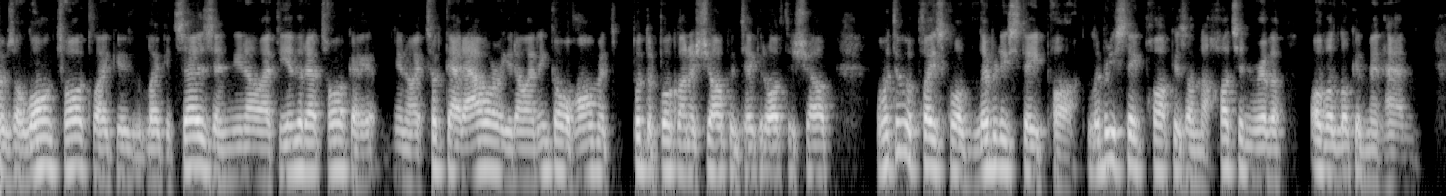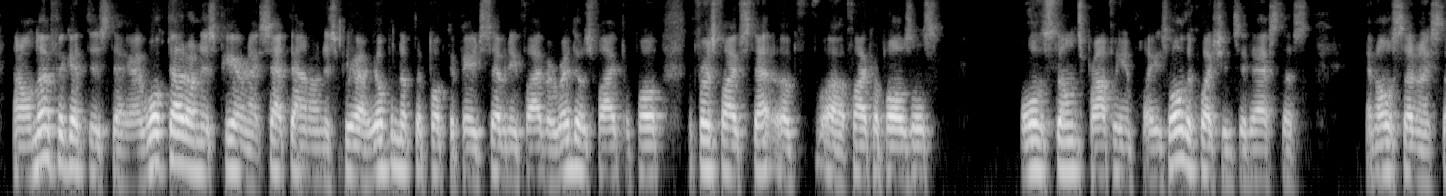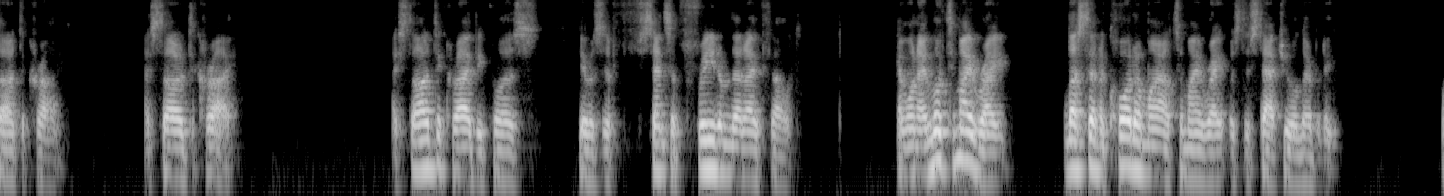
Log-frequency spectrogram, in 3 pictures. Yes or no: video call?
yes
